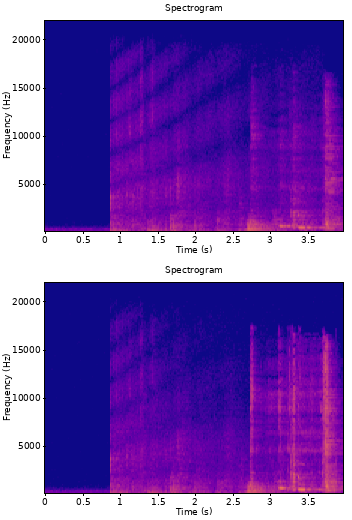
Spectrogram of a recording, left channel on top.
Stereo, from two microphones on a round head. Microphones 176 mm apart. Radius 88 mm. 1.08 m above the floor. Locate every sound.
0.9 s running footsteps: 5° left (ahead or behind), 1.2 m; by 3.7 s 35° left (ahead or behind), 3.5 m
2.7 s a chime: 75° right (ahead or behind), 0.8 m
